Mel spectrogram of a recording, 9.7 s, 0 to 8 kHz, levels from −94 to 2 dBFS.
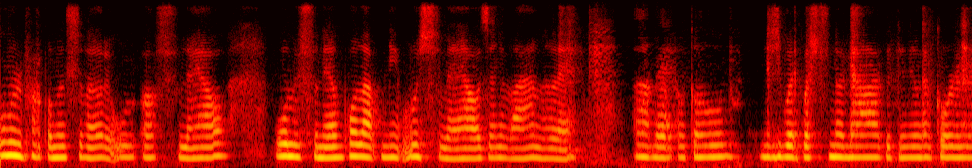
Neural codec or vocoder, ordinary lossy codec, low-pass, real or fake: codec, 16 kHz, 0.5 kbps, FunCodec, trained on Chinese and English, 25 frames a second; Opus, 16 kbps; 7.2 kHz; fake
